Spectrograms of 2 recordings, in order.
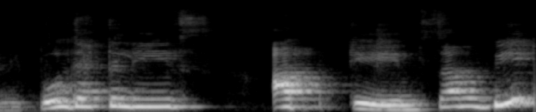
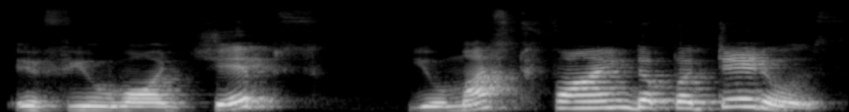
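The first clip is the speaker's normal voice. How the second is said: grandpa making a deal. Acted. Grandpa making a bargain with Oliver, lightly voiced. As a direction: set the terms like a kindly grandpa.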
